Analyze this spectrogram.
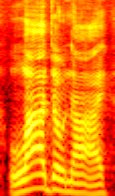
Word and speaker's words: Ladonai: Ladonai, silent aleph, so there's no vowel in the aleph when it has the attached preposition.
